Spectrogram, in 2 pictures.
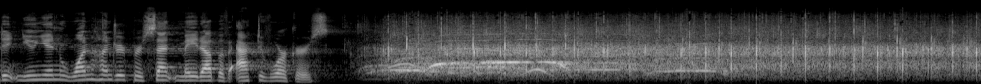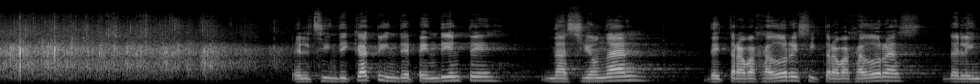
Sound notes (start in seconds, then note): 0.0 speaking spanish; 8.2 applause; 18.2 speaking spanish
